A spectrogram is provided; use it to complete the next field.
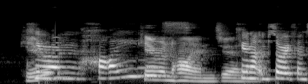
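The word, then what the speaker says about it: Ciarán Hinds: Like you have, I can't remember, I never know how to pronounce his name. It's Kieran Hines? Kieran Hines, yeah.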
